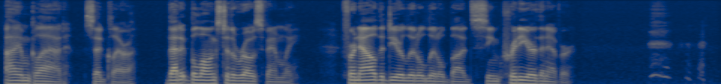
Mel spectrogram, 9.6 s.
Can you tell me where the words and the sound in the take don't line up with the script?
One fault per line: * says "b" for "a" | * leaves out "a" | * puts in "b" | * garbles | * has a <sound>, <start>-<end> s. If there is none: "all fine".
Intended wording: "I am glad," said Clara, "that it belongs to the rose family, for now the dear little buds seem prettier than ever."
* puts in "little"
* has a laugh, 8.6-9.4 s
